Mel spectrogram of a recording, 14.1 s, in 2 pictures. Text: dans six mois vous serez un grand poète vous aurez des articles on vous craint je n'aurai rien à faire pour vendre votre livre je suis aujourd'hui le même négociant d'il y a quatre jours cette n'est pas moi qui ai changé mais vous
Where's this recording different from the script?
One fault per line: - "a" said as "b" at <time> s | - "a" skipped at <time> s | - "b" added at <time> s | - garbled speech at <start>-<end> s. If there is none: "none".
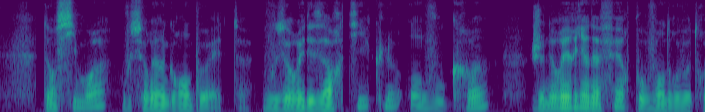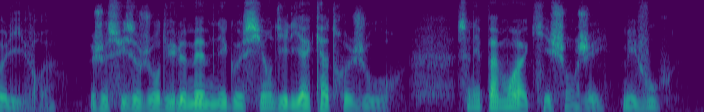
- "cette" said as "ce" at 11.6 s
